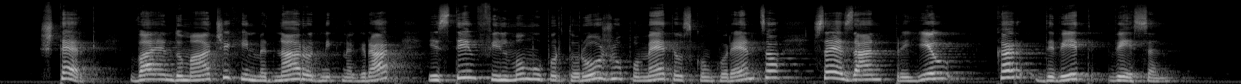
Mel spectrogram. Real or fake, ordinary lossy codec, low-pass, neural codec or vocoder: fake; none; 19.8 kHz; vocoder, 44.1 kHz, 128 mel bands every 512 samples, BigVGAN v2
